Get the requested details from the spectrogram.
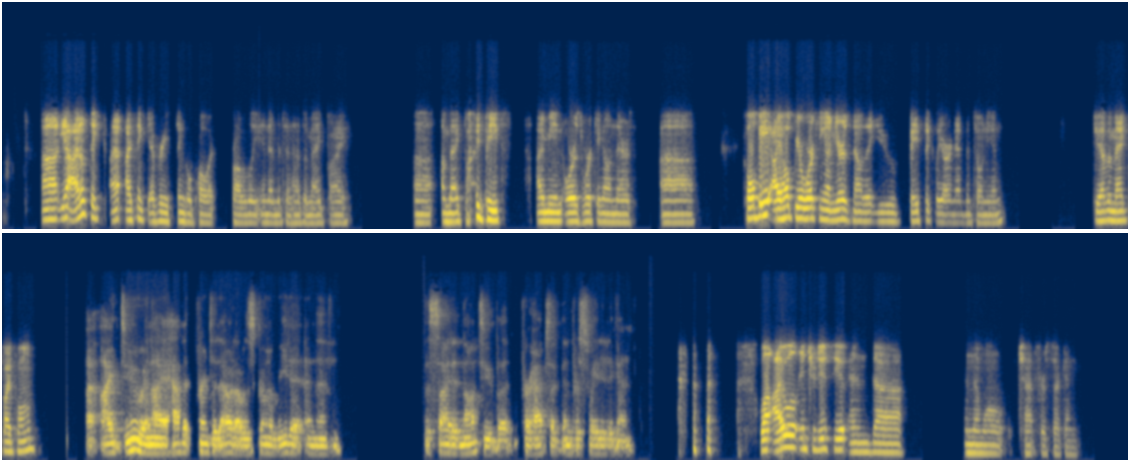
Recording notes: The event was rained out but the writers were kind enough to jump on a Zoom to be recorded and shared with you now.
